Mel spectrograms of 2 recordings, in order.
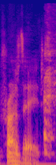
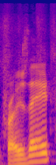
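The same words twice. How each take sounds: First: The word is said with a British accent. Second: The word is said with an American accent. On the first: The speaker calls it right. "No, I'm using Pros-Aide" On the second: The speaker calls it wrong. "Americans go"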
